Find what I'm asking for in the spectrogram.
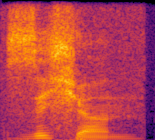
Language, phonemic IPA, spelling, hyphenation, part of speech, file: German, /ˈzɪçɐn/, sichern, si‧chern, verb, De-sichern.ogg
- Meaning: 1. to secure 2. to guarantee 3. to assure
